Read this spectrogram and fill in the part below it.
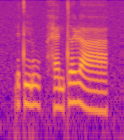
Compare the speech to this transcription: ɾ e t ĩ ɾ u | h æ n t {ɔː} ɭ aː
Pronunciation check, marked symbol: incorrect: əː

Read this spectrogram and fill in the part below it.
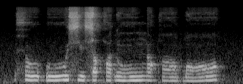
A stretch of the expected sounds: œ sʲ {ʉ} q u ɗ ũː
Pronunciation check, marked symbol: correct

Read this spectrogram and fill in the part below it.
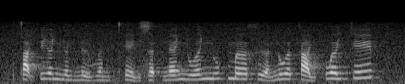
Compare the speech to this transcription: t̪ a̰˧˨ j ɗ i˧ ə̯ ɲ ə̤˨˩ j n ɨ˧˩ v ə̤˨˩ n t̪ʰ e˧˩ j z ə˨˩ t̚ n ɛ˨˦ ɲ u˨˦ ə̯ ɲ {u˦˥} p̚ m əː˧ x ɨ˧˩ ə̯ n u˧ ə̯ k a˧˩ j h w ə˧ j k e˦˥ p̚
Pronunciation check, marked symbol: correct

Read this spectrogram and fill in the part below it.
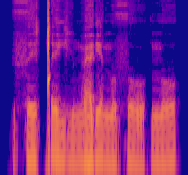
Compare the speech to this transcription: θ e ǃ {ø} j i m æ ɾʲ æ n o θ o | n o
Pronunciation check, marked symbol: incorrect: e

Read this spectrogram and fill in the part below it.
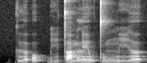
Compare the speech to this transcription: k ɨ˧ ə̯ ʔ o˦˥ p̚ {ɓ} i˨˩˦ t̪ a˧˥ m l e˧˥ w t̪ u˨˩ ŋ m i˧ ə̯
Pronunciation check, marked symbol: correct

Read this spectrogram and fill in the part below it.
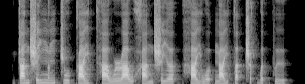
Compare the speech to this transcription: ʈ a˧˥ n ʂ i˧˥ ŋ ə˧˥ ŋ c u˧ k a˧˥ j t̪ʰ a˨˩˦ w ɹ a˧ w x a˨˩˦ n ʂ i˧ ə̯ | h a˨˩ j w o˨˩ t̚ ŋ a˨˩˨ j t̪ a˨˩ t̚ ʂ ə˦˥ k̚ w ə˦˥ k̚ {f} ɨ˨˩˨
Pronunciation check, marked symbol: correct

